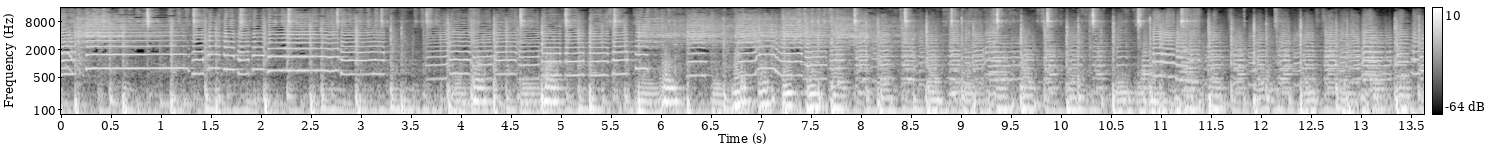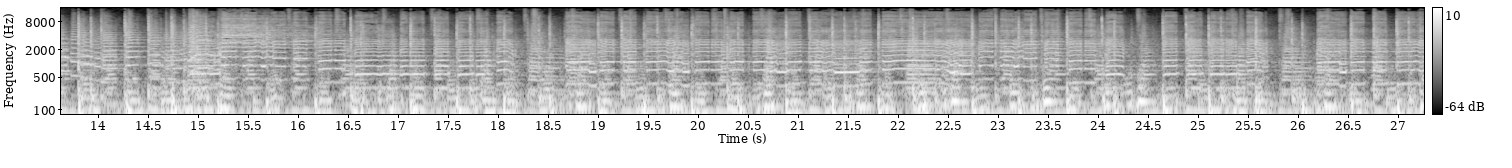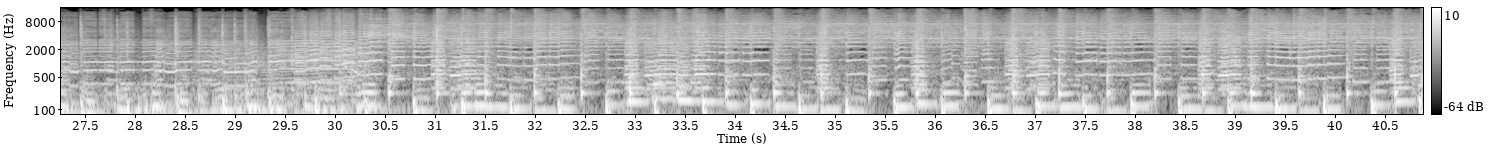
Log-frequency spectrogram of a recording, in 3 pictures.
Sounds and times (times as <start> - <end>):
Brass instrument: 0.0 - 40.8
Jazz: 0.0 - 40.8.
